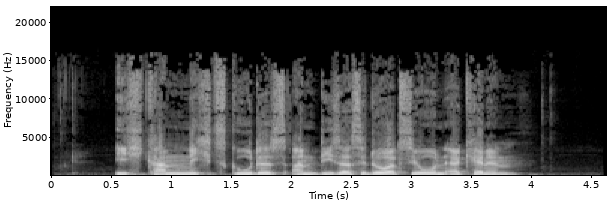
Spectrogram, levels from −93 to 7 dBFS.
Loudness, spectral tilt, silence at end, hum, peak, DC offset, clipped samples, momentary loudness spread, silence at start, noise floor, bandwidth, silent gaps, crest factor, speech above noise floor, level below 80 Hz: -13 LUFS; -5.5 dB/octave; 0.7 s; none; 0 dBFS; under 0.1%; under 0.1%; 5 LU; 0.55 s; -52 dBFS; 16 kHz; none; 14 dB; 40 dB; -32 dBFS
